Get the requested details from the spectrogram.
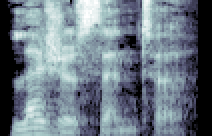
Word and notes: leisure centre: British English

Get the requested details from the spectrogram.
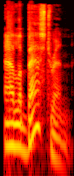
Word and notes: alabastrine: British English

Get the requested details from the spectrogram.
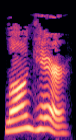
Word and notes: long-hair: British English

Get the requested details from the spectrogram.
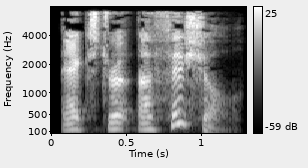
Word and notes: extraofficial: British English

